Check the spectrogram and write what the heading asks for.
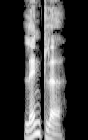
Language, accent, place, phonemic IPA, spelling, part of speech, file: German, Germany, Berlin, /ˈlɛndlə/, Ländle, proper noun, De-Ländle.ogg
- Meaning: 1. statelet 2. Baden-Württemberg, a state in southwest Germany; Swabia 3. Vorarlberg, the westernmost federal state of Austria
